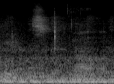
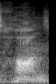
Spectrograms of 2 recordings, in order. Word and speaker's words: Hans: in die hard but he was just pronouncing hands no his name in the his canonical name is hans and spongebob oh i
